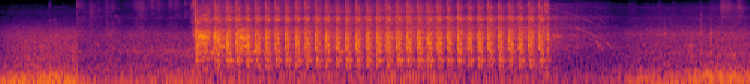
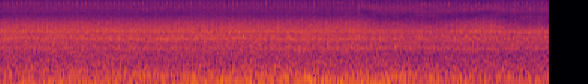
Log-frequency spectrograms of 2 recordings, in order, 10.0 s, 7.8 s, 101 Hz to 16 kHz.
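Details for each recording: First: 2003 Nissan X-Trail QR20DE, code P0335: starter cranks steadily about four pulses a second for nearly five seconds without firing, then stops; crank no start caused by crankshaft position sensor fault. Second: 2003 Nissan X-Trail QR20DE after crank-no-start (code P0335, crankshaft position sensor) was solved: steady even idle, smooth unbroken beat, no misses, knocks or ticks, settles and holds speed; normal idle.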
